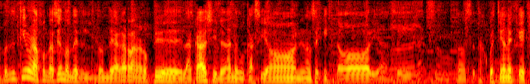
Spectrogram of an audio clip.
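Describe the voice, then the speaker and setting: A man hosting a comedy radio show in casual chat, halting and repeating himself as he goes. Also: medium pitch.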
